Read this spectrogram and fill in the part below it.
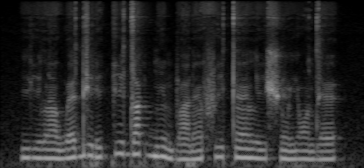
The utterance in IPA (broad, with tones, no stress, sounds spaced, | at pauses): j i˨ l ã˨ w ɛ˨˦ d i˦˨ ɾ i˧ k i˦ d a˦ ɡ͡b ĩ˦˨ b a˨ ɾ ɛ̃˧ f i˦ t ɛ̃˦ l i˧ ʃ ũ˨ j ɔ̃˧ d ɛ˧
